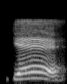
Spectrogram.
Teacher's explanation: Em guerra, quando eu falo guerra, é como se fosse só o G e o E. Não tem um som do U, não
